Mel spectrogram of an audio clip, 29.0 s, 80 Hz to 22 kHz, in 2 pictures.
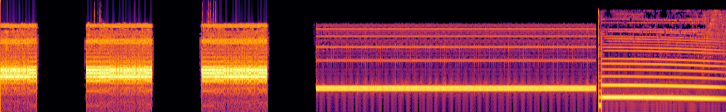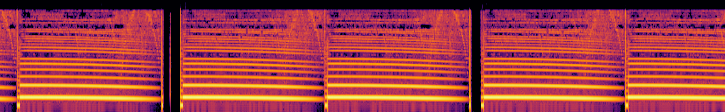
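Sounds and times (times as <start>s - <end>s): low buzzy tone sliding down: 12.0s - 29.0s.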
